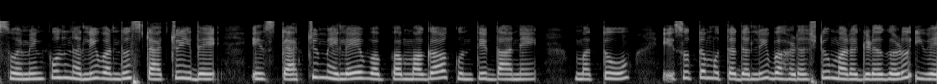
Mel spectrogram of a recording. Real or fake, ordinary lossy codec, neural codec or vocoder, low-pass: fake; none; codec, 16 kHz, 8 kbps, FunCodec, trained on LibriTTS, 25 frames a second; none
